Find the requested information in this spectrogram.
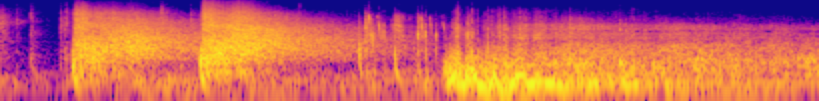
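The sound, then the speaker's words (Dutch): Sci-fi laser gun fire blasting a tunnel entrance and bringing down a rockslide: two sharp, loud bursts, a few crackling hits, then a heavy, sustained rumble of falling rock that stays loud to the end. “We hebben een steenlawine veroorzaakt. De ingang is in ieder geval stevig afgesloten.”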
